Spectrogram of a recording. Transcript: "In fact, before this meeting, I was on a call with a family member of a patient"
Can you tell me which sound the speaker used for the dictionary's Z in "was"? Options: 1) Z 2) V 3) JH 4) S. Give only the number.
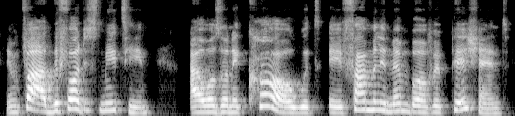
1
